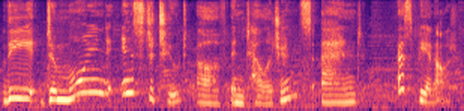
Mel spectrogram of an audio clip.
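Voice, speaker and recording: A woman's voice: fairly high pitch, wildly swooping pitch, unhurried, noisy background. A woman playing a quirky, coy character who poses as an oddball in a sitcom podcast, mock-serious in manner. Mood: playful, mock-serious. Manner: mock-serious, speaks in third person. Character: quirky, coy woman posing as odd Inga.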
